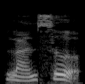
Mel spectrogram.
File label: blue, mandarin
